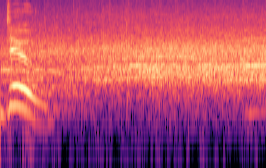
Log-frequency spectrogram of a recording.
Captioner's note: applause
